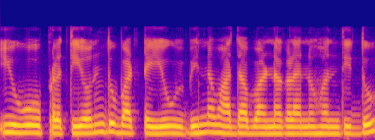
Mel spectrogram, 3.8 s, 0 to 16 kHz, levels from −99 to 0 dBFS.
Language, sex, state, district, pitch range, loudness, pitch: Kannada, female, Karnataka, Bidar, 180-200 Hz, -12 LUFS, 185 Hz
